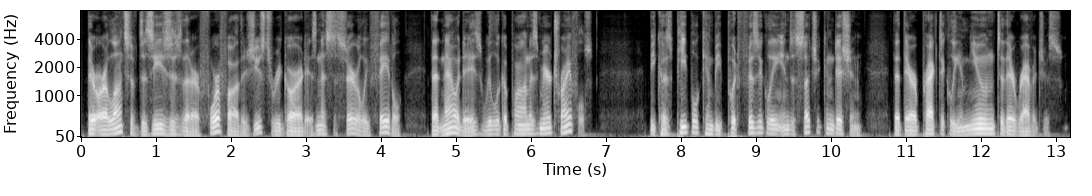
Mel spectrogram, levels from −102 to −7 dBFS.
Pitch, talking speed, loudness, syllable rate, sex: 95 Hz, 180 wpm, -21 LUFS, 6.6 syllables/s, male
